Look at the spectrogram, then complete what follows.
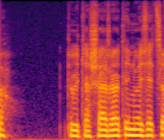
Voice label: "siarad", Welsh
